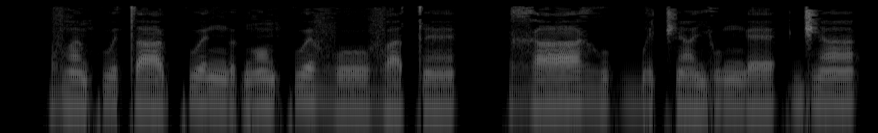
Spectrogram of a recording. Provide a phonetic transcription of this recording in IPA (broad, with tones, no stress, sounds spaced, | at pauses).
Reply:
v ã˨ kʷ e˧ t aː˨ kʷ ɛ˧ ŋ ə˨ ɡ ɔ̃˧ kʷ ɛ˦ v oː˨ v a˨ t ɛ̃˧ | ɣ aː˨˦ ɣ u˨ ɡ͡b ə˧ t͡ʃ ã˨ j u˧ ŋ ɛ˧ | d͡ʒ ã˦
